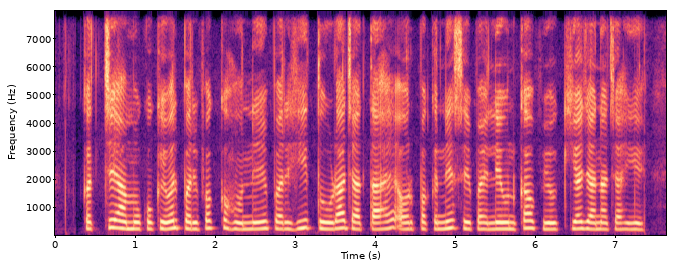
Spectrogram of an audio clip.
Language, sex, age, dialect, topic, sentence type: Hindi, female, 18-24, Awadhi Bundeli, agriculture, statement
